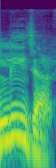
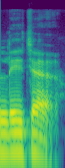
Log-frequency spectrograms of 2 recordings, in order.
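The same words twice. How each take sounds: First: লিজার with an ee sound and a full final r; লিজার, American style; American pronunciation. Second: লেজার with the final r barely said; লেজার, final r half-dropped; soft final r. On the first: Teacher modelling American লিজার with the r said fully. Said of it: "এখানে উচ্চারণ হবে". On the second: Teacher showing the British লেজার with a weak r. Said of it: "half উচ্চারণ হবে বা উচ্চারণ হবে না". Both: Shown as a demonstration.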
